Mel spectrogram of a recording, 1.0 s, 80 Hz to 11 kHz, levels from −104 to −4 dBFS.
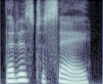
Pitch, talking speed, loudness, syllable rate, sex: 190 Hz, 230 wpm, -17 LUFS, 4.3 syllables/s, female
